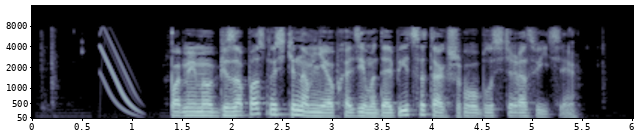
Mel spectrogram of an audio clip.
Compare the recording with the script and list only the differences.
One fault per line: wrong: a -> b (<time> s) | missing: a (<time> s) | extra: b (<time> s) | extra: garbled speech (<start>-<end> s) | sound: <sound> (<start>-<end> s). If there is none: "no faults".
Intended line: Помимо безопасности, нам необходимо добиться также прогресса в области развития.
sound: chirp (0.7-1.1 s)
missing: прогресса (4.3 s)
